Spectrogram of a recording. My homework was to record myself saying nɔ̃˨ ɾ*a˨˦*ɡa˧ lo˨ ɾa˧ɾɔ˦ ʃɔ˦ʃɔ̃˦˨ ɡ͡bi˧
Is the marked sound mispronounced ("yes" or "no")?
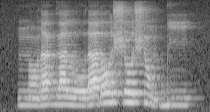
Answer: no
